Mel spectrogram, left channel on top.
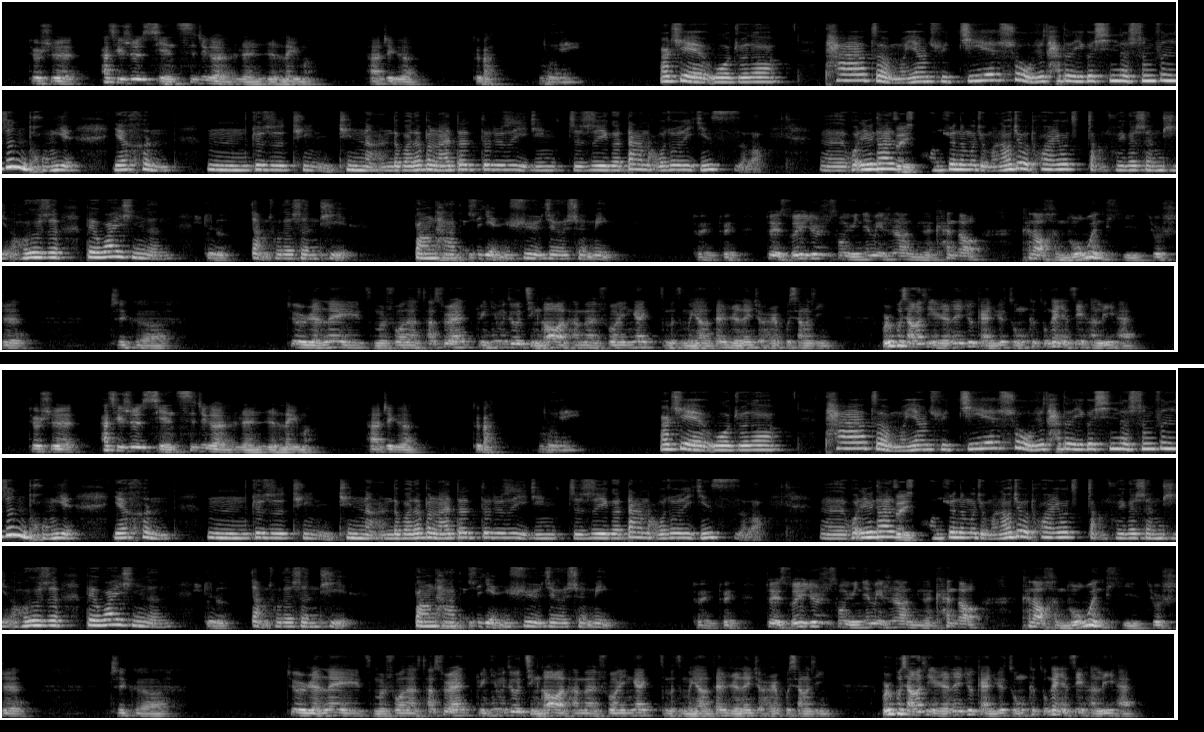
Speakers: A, on the right; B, in the centre.
A: 就是他其实嫌弃这个人人类嘛，他这个对吧？嗯，
B: 对。而且我觉得他怎么样去接受，就他的一个新的身份认同也也很，嗯，就是挺挺难的吧。他本来都都就是已经只是一个大脑，就是已经死了，呃，或因为他沉睡那么久嘛，
A: 对，
B: 然后结果突然又长出一个身体，然后又是被外星人就是长出的身体，
A: 是的，
B: 帮他就是延续这个生命。
A: 嗯，对对对，所以就是从云天明身上你能看到看到很多问题，就是这个就是人类怎么说呢？他虽然云天明就警告了他们说应该怎么怎么样，但是人类就还是不相信，不是不相信，人类就感觉总总感觉自己很厉害。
